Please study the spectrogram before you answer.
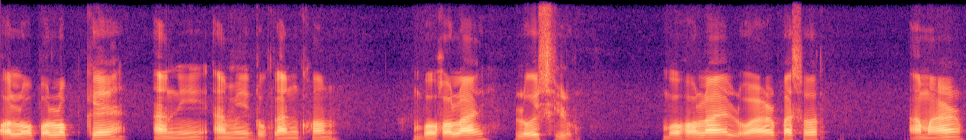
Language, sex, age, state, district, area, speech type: Assamese, male, 45-60, Assam, Biswanath, rural, spontaneous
